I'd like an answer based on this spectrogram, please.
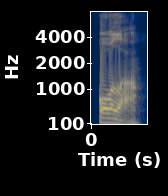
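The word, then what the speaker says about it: Hola: in Spanish part two hello Ola is actually pronounced Ola in Spanish yes we did cover that in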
